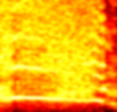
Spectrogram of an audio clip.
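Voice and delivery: high, loud scream; sudden full-voiced shriek; startled scream. Real, not acted. Gamer jolted by the horror game, screaming. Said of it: "Napapasigaw ako sa larong to".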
